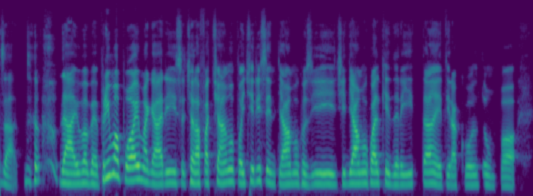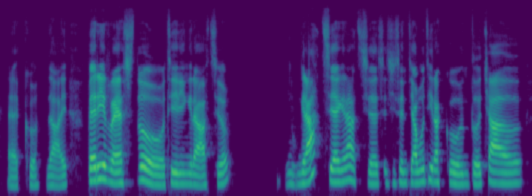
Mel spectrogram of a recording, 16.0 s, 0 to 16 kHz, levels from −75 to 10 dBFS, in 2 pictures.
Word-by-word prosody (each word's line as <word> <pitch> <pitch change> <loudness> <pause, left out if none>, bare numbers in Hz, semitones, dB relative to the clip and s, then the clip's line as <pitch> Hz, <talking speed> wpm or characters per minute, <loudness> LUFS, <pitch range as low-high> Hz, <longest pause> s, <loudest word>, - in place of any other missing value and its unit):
Esatto. 195 +4 -6 0.3
Dai 165 -3 +4
vabbè, 170 -2 0
prima 275 - +5
o 280 - +6
puoi 215 -1 +6
magari, 170 -3 +1
se 170 -1 -7
ce 190 - 0
la 170 -1 +4
facciamo, 175 +2 0
poi 170 -1 -1
ci 195 - -4
risentiamo 165 -5 -1
così 160 0 -3
ci 160 +2 -6
diamo 165 +1 +3
qualche 170 -1 +1
dritta 160 +3 -2
e 150 - -2
ti 150 - -8
racconto 145 +2 -5
un 135 -2 -13
po' 130 -1 -4 0.3
ecco, 135 +2 -10
dai. 140 0 -4 0.3
Per 205 +1 +6
il 230 0 +6
resto 175 -2 +2
ti 165 +3 -2
ringrazio. 160 - -2 0.8
G 160 +1 -13
grazie 185 +3 +2
grazie. 190 -6 -2
Se 160 - -14
ci 170 +1 -12
sentiamo 175 0 -2
ti 210 - -7
racconto. 160 -4 -3
Ciao! 170 0 +1
165 Hz, 150 wpm, -18 LUFS, 155-180 Hz, 0.8 s, o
